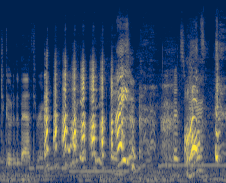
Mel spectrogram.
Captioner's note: laughs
